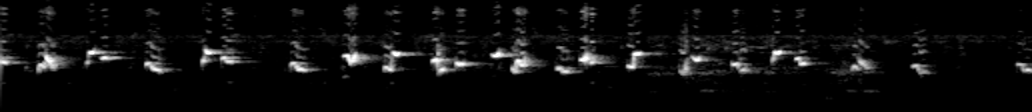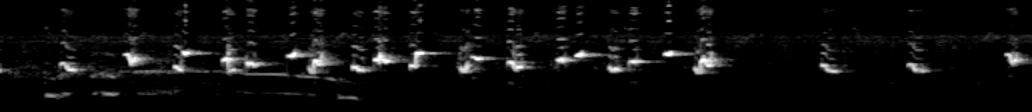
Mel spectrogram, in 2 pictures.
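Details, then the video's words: Extended 'ropel panjang' song of a yellow-vented bulbul in the morning, used to provoke other bulbuls into singing; long rapid run of bubbly chirps with a short pause midway and low drawn whistles in the background. "trucukan gacor TARUNG ROPEL PANJANG pancingan trucukan agar BUNYI dan EMOSI"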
